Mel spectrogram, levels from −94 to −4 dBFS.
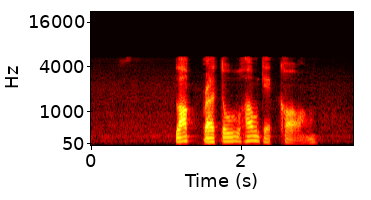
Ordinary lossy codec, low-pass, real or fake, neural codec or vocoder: MP3, 48 kbps; 5.4 kHz; fake; codec, 16 kHz, 0.8 kbps, ZipCodec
